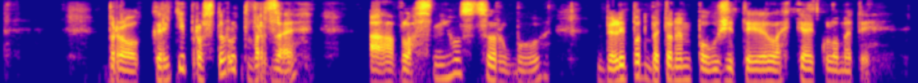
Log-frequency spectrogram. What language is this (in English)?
Czech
